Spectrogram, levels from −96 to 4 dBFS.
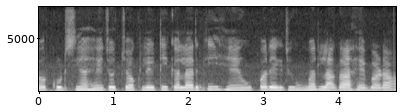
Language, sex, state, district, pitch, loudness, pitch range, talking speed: Hindi, female, Bihar, Patna, 220 Hz, -14 LUFS, 210-235 Hz, 175 wpm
